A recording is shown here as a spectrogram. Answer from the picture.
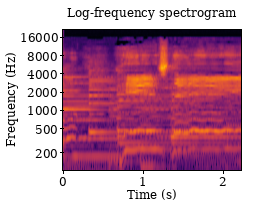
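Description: A man singing a slow hymn into a microphone with instrumental accompaniment. After a short breath between phrases, he comes in under a second in on a long held note.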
